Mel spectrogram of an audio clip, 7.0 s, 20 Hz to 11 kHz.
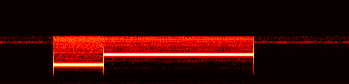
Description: Two-tone page, heard as a one-second tone, then a three-second tone, about 670 then 1220 Hz. It is heard from 1.1 to 5.1 s.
